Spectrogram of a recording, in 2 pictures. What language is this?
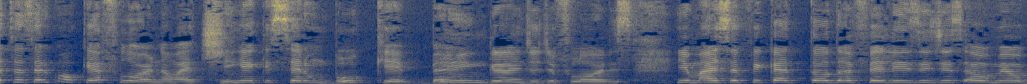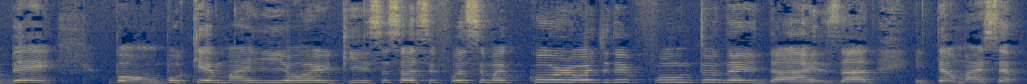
Portuguese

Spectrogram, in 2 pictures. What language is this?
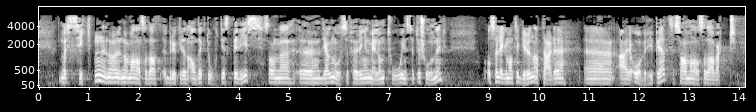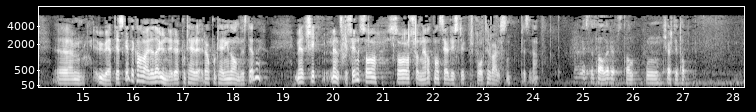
Norwegian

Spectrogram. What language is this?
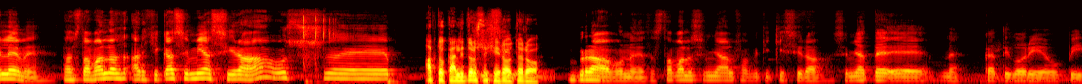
Greek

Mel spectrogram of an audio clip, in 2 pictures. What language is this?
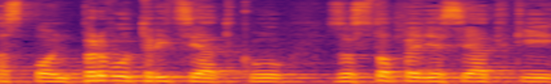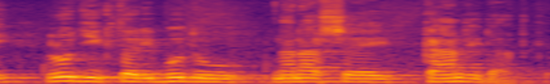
Slovak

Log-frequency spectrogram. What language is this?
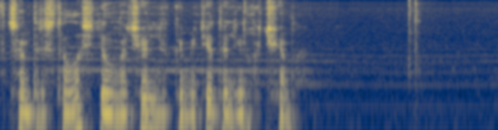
Russian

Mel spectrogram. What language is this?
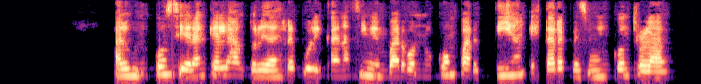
Spanish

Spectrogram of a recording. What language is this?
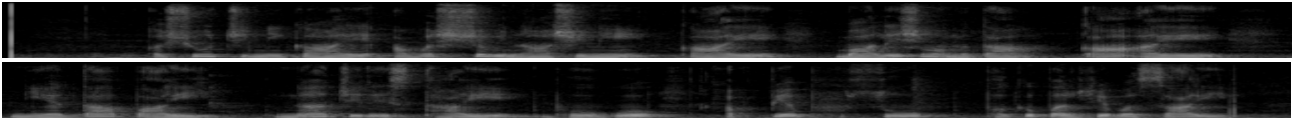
Sanskrit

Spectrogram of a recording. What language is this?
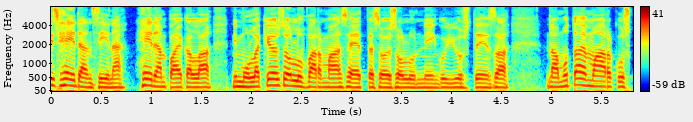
Finnish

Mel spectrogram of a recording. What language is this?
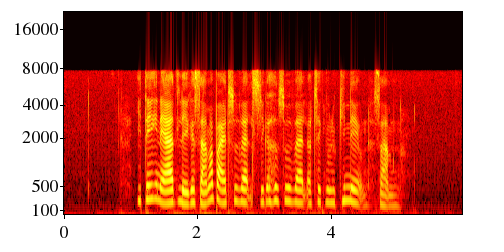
Danish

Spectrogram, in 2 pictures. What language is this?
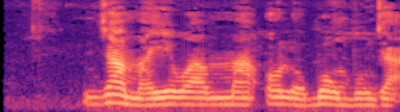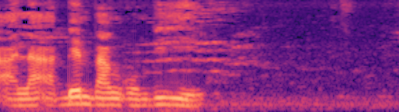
Bankon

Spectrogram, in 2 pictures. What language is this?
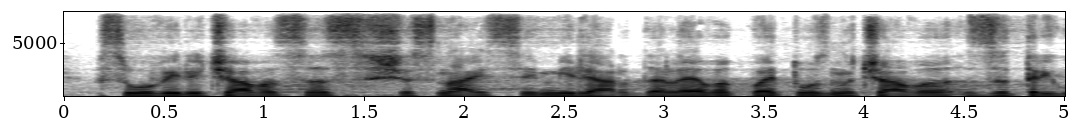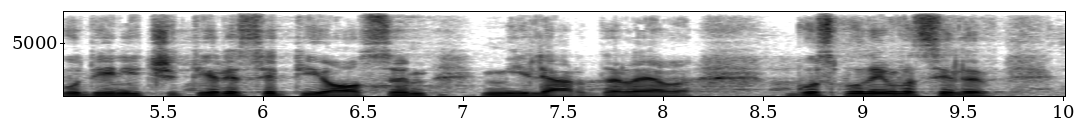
Bulgarian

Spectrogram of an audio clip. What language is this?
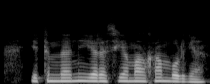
Uzbek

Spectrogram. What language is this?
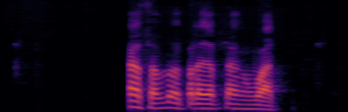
Thai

